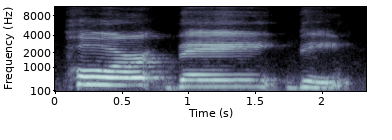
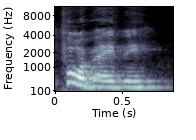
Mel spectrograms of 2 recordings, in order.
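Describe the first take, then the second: First: Slow pitying drawl. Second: Said in the usual way. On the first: Real, not acted. Pitying Raya, dragged out slowly.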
